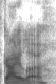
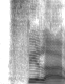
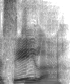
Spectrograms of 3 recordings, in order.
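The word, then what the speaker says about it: Scuilla: How do you pronounce the S-C-U-I-L-L-A? I think it's Skyla. Skyla? Okay. Do you want me to check it? My dog is snorting at the door. She's like, I'm not allowed in. Let's go real quick. Pronunciation. Oh. You're totally right. It's wrong. I'm wrong. Sila or Skyla. Skyla. Okay. Depending on what country you live in.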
